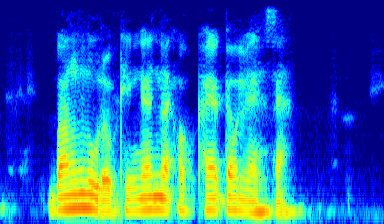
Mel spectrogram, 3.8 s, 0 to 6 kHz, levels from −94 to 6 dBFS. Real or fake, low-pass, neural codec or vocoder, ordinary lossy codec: fake; 5.4 kHz; codec, 16 kHz, 1 kbps, FreqCodec, larger model; AAC, 48 kbps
